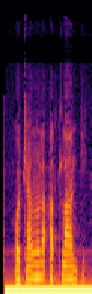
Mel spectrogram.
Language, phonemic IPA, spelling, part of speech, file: Romanian, /oˈt͡ʃe̯a.nul atˈlan.tik/, Oceanul Atlantic, proper noun, Ro-Oceanul Atlantic.ogg
- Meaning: Atlantic Ocean (the ocean lying between the Americas to the west and Europe and Africa to the east)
